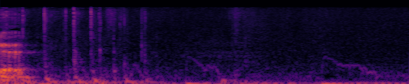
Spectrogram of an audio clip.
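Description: Computer keyboard keys clicking a few times in the first half-second, then quiet room tone.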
